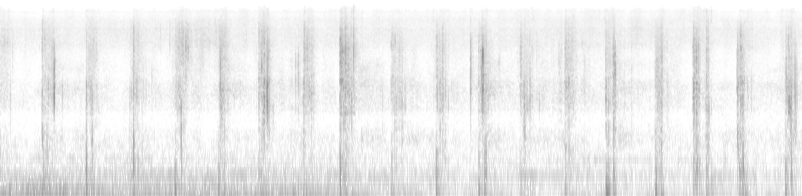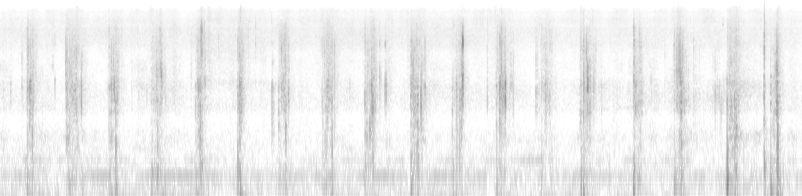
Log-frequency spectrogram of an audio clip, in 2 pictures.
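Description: Footsteps of a hiker walking steadily on a dirt forest trail, about two steps a second. A low rumble runs under the steps for the first few seconds.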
